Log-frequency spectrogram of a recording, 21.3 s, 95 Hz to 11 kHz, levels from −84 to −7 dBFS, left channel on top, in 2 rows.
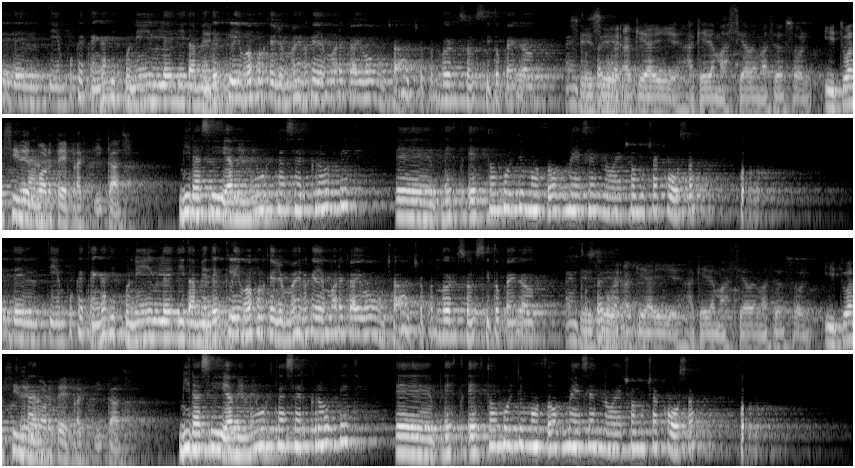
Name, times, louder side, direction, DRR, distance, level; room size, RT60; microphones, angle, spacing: voice 1, 0.0-6.7 7.0-7.7 10.8-11.2 12.9-15.0 15.6-19.3, right 1 dB, 70° right, 0 dB, 1.4 m, -23 dB
voice 2, 7.2-12.2, left 2 dB, 60° left, 3 dB, 0.9 m, -28 dB
26.0 x 17.0 x 9.9 m, 2.1 s
head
